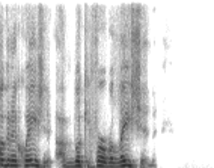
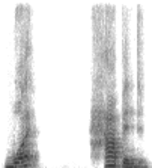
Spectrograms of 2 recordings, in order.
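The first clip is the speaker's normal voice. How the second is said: normal talking voice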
